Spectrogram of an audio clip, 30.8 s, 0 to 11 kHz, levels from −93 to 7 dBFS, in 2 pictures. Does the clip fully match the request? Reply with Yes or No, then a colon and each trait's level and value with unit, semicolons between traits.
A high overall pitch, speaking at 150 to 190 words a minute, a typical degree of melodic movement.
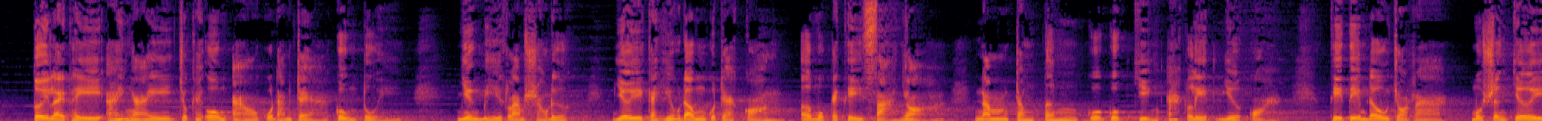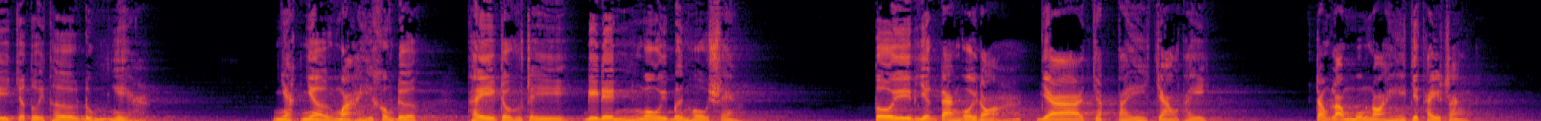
No: low, 110 Hz; slow, 165 wpm; average, 3.6 semitones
